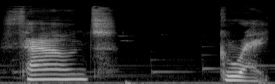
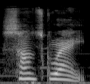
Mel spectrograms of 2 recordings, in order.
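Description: First: It is said slowly. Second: It is said fast.

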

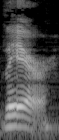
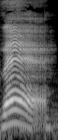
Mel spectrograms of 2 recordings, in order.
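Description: First: It is said with a clear R sound. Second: It is said without the R, British-like.

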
